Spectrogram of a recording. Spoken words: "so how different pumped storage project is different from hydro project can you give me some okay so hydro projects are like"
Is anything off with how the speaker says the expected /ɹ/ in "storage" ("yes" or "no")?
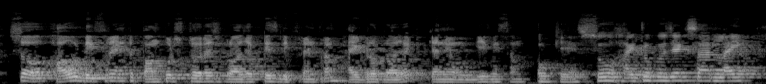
no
